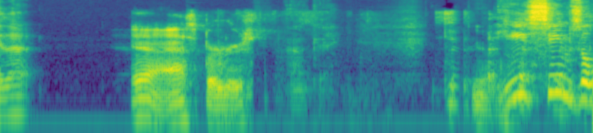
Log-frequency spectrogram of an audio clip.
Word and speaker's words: Asperger's: Yeah, Asperger's.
